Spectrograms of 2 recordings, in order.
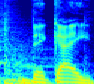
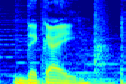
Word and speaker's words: Decai: Decay, tal cual, ¿eh? Decay. D-E-C-A-I se escribe.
